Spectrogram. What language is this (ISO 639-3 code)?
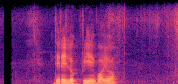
nep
